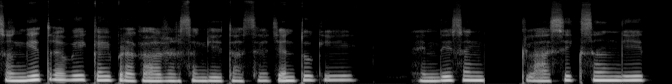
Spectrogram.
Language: Kui (India)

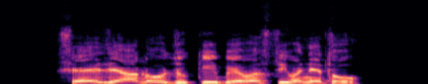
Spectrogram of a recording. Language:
Sindhi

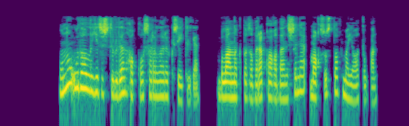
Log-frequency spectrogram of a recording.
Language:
Bashkir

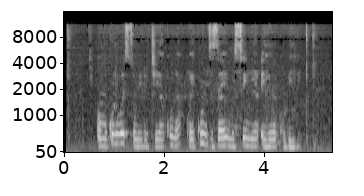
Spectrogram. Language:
Ganda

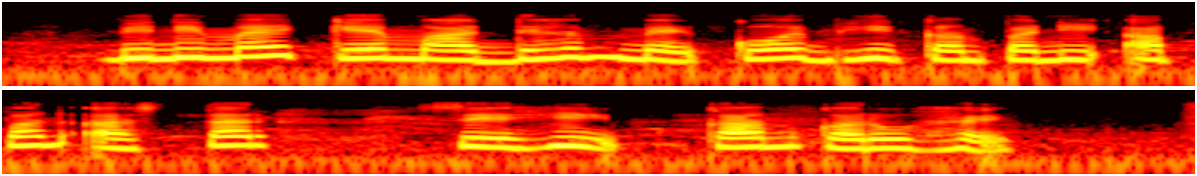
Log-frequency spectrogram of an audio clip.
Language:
Magahi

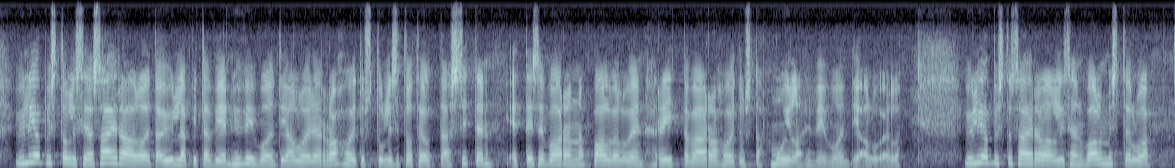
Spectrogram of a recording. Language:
Finnish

